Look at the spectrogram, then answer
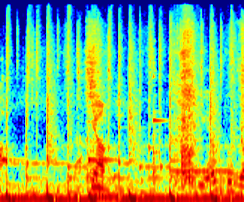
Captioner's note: slurps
